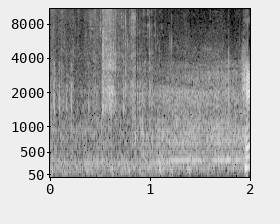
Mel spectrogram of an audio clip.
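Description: Riding noise of the Asomtom RV3 e-bike on throttle coming off rough ground onto the road: steady wind and tyre rush, with a brief rattle about half a second in and a faint steady whine from its 350-watt rear hub motor in the second half.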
